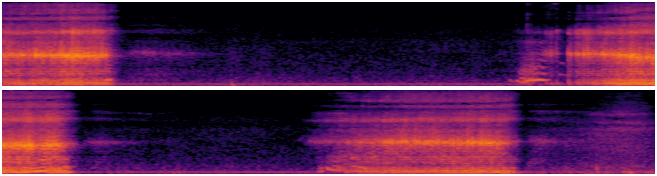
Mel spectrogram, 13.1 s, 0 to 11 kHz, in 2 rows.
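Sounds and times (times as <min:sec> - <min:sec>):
rasping snoring: 0:00.0 - 0:01.2, 0:05.1 - 0:07.4, 0:09.6 - 0:11.8.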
